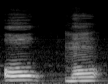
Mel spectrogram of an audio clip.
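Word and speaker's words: ʻOumuamua: Esta anomalía especial se llama Oumuamua, pronunciado como O-Mo-U-Mo-U, que en hawaiano es mensajero de lejos que llega primero.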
